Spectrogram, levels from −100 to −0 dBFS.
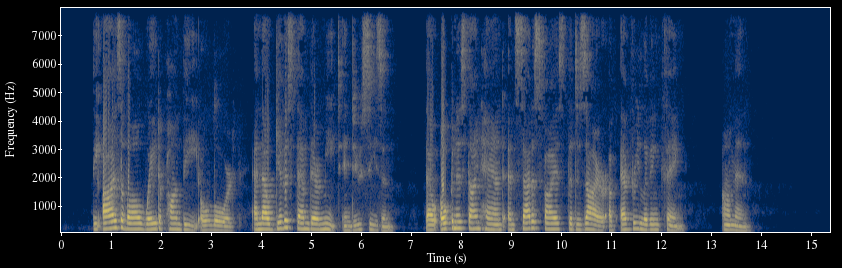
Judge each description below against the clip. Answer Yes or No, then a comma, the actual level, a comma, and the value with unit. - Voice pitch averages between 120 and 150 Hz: No, high, 190 Hz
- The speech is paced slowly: Yes, slow, 125 wpm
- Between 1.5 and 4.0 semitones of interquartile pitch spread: Yes, average, 2.7 semitones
